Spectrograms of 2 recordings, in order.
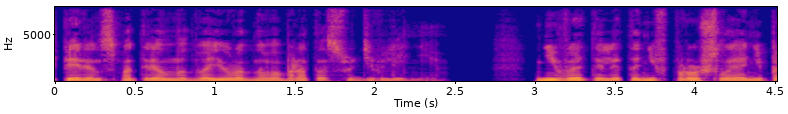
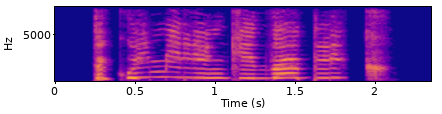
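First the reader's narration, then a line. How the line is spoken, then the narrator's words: Sobbing. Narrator (Russian): всхлипывала она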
